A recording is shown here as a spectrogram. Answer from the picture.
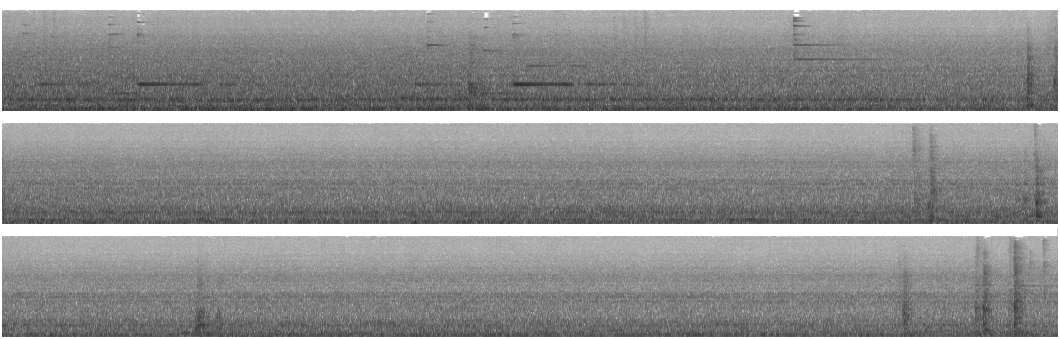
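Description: Passenger train running, heard from inside the driver's cab: a steady rumble and hum with a few sharp clicks along the way. The sound eases off slowly as the train slows on its approach to a station.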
